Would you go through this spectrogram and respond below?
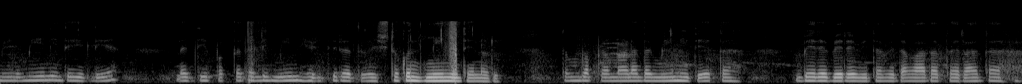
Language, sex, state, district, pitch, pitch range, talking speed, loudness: Kannada, female, Karnataka, Shimoga, 165 Hz, 160-175 Hz, 105 wpm, -30 LUFS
